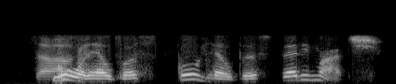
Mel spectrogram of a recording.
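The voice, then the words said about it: Put-on British accent. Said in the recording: “I started doing a British accent”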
